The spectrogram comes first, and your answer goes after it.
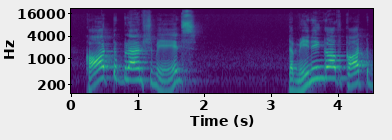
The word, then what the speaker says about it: carte blanche: Carte blanche, E is a silent. Blanche, carte blanche. The Phonetic script is carte, R is also silent. Carte blanche, sa is there. E is a silent. Carte blanche means, the meaning of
